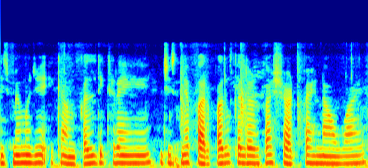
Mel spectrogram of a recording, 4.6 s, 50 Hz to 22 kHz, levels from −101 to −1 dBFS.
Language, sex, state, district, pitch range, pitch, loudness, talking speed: Hindi, female, Uttar Pradesh, Muzaffarnagar, 170-185 Hz, 180 Hz, -20 LUFS, 180 wpm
